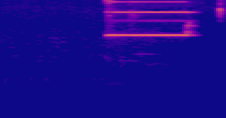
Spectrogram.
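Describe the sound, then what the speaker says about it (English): A kitchen-style timer gives one sustained electronic beep of about half a second, then a short second chirp, clear and alone over a quiet background. "Oh, I keep forgetting to change that timer."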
